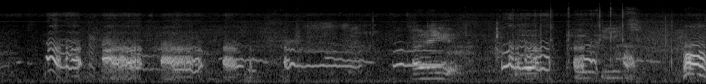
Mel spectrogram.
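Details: A litter of three-week-old puppies with newly opened eyes whines in drawn-out squealing cries, some long and level, others bending down, with short gaps between them, in a quiet room.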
